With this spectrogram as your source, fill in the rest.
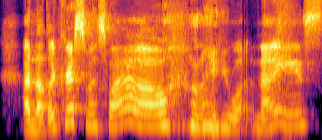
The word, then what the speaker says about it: Nice: nice nice france i always forget that it's pronounced actually nice um because i try to read it in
